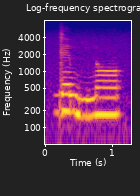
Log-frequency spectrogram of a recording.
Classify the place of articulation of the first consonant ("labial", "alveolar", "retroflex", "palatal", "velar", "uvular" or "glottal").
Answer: velar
